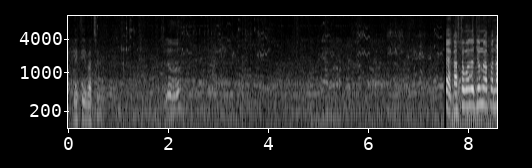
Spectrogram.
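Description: Baby parrots chirp and squeak softly, begging for food.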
